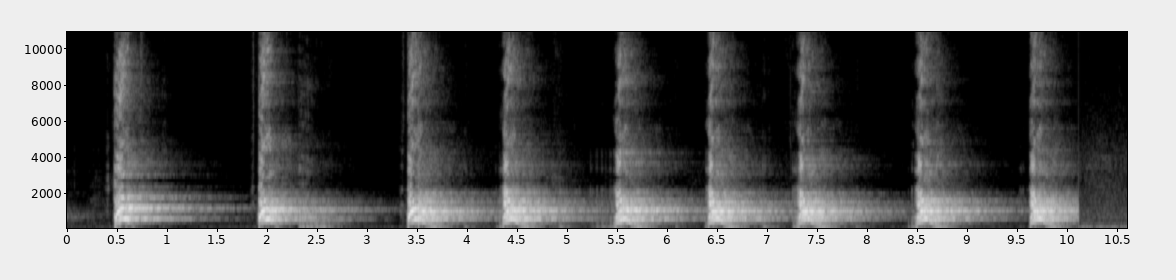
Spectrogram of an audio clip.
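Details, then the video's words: Berger Picard, the French sheepdog also called Picardy Shepherd, just back from a walk, giving nine loud, sharp barks spaced about one to one and a half seconds apart, each a short harsh burst with a quick fade, in an otherwise quiet setting. "BERGER PICARD"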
